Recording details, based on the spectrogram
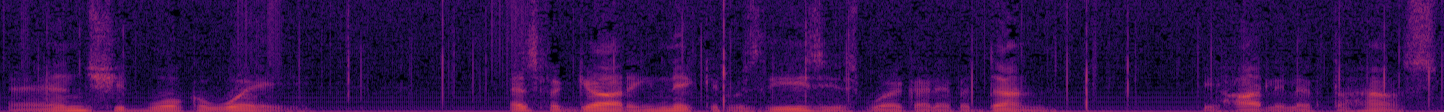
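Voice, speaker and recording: An actor playing a tough, cool private detective in an old-time radio drama, laconic and hard-boiled, narrating and talking. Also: male voice, deep voice, moderate pace, a little mellow, slight background noise, close to an everyday voice, poor audio. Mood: dry, reflective. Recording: old radio recording, music behind.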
